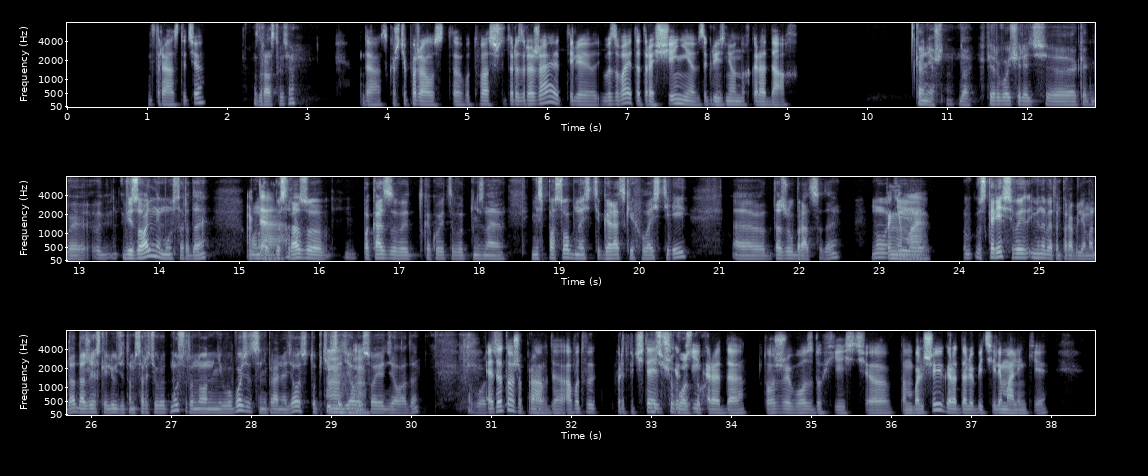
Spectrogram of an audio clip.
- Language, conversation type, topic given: Russian, unstructured, Что вызывает у вас отвращение в загрязнённом городе?
- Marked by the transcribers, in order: none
